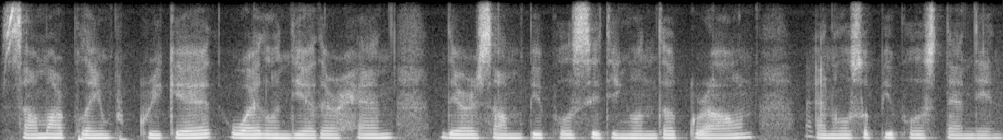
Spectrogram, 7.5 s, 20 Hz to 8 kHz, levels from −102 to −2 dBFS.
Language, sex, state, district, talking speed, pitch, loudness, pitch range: English, female, Nagaland, Kohima, 165 wpm, 180 Hz, -15 LUFS, 180-190 Hz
